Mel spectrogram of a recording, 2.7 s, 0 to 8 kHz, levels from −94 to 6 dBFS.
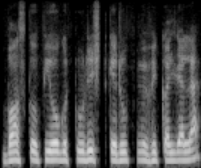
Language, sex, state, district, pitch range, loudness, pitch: Bhojpuri, male, Bihar, Saran, 145-155 Hz, -17 LUFS, 150 Hz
